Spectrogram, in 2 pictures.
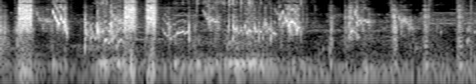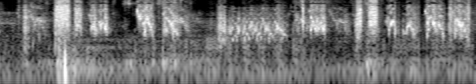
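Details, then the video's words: Budgerigars, male and female, calling to prompt mating: scattered sharp clicks and chirps mixed with softer scratchy warbling, uneven bursts with brief gaps. "dişi muhabbet kuşu kızıştırma sesi erkek muhabbet kuşu kızıştırma sesi"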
